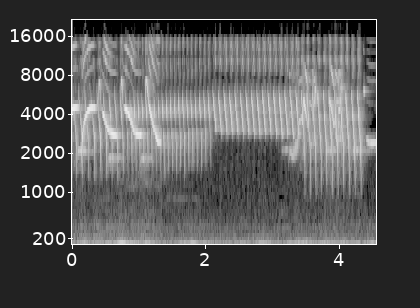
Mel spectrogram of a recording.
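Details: Canary song opening with looping whistled slurs, then a long, even, rattling trill of high notes repeated many times a second, closing with a brief chattering burst; faint low hum in the background.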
